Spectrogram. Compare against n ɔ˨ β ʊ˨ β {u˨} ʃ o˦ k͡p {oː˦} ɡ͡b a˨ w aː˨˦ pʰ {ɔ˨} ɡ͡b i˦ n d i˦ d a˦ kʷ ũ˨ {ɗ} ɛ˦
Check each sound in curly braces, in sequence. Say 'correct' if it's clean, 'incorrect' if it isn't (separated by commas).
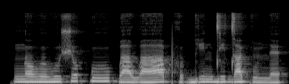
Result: correct, incorrect, incorrect, incorrect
